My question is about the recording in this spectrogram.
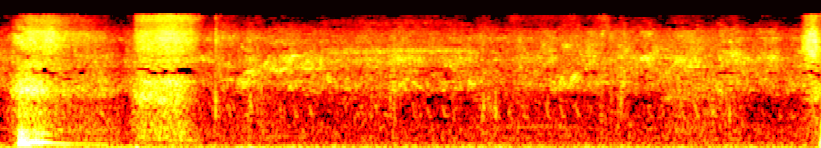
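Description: Birdsong: many birds chirping and calling faintly over a steady outdoor background hush, with a short hiss of noise a little under a second in.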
